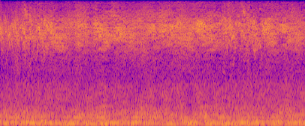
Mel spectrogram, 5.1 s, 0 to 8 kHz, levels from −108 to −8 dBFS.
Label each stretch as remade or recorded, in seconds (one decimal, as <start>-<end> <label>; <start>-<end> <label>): 0.0-0.8 recorded; 0.8-3.7 remade; 3.7-4.4 recorded; 4.4-5.1 remade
